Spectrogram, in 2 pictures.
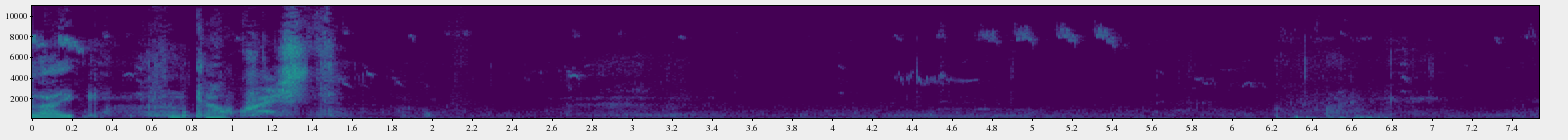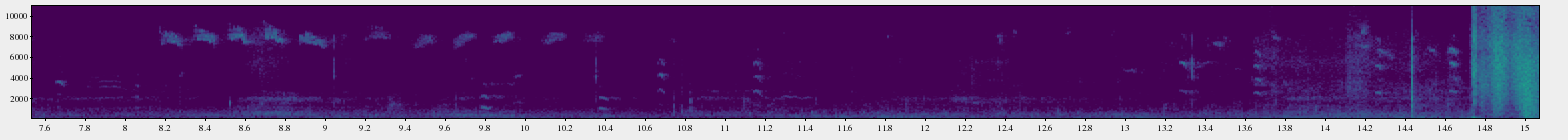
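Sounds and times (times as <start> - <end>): lower bird chirps: 0.0 - 15.0
high thin bird calls: 13.2 - 15.0.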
